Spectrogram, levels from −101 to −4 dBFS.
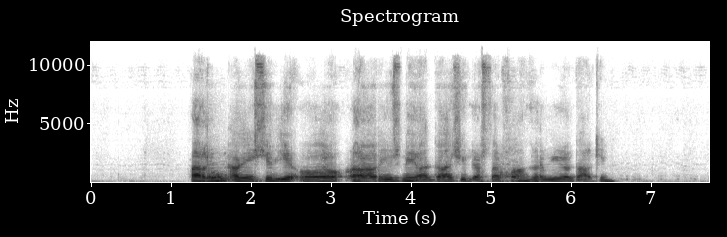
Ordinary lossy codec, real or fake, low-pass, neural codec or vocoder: Opus, 32 kbps; fake; 10.8 kHz; codec, 44.1 kHz, 1.7 kbps, Pupu-Codec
